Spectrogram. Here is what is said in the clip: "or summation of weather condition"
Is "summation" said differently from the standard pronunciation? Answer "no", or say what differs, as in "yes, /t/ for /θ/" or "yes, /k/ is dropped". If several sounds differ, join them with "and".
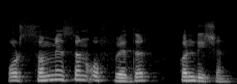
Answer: yes, /s/ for /ʃ/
